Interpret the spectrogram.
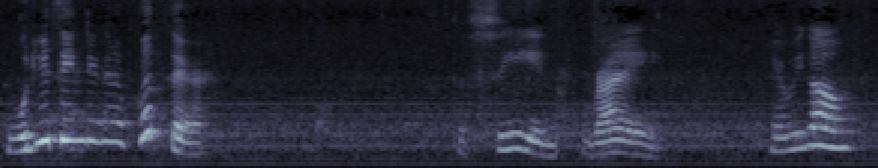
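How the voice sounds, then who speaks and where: A woman with a somewhat high voice gives a read-aloud lesson for young children over some background noise. She explains things simply, like a primary teacher, and keeps checking in with questions. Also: big pitch swings, slow, mellow, lo-fi sound. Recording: clearly audible background noise.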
